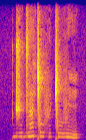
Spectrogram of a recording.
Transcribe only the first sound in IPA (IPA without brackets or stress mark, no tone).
d͡ʒ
